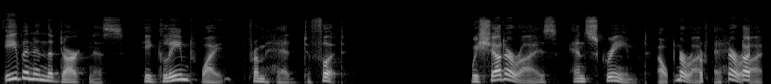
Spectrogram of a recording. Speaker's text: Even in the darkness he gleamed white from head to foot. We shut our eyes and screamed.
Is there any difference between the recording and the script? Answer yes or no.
yes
